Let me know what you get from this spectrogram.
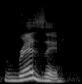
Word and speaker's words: Reze: Y Denji en este otro arc conoce a esta nena que se llama Reese Reze. Se escribe R-E-Z-E.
